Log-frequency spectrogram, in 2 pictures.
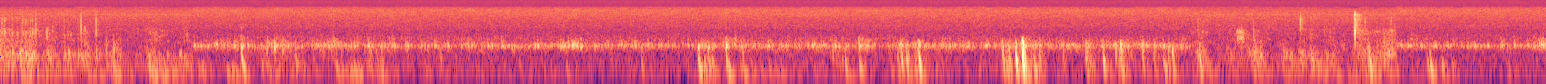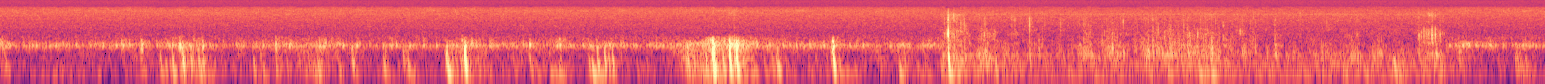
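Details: A stomach making sustained gurgling, humming noises with brief squelches and clicks, some when hungry and some after eating: ordinary bowel sounds (borborygmi).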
